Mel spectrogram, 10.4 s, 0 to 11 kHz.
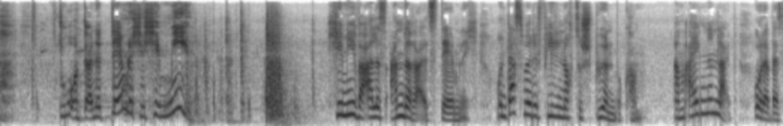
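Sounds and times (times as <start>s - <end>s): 
speech: 0.8s - 2.8s, 4.5s - 10.4s
door pushed shut with rattles and thud: 2.5s - 4.4s.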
